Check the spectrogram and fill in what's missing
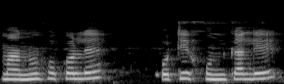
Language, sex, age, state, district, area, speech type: Assamese, female, 18-30, Assam, Sonitpur, rural, spontaneous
